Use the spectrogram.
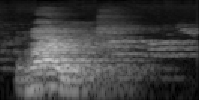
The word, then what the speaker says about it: right: as bright next ritsp GH ght then G will be silent and the pronunciation will be right k i k n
